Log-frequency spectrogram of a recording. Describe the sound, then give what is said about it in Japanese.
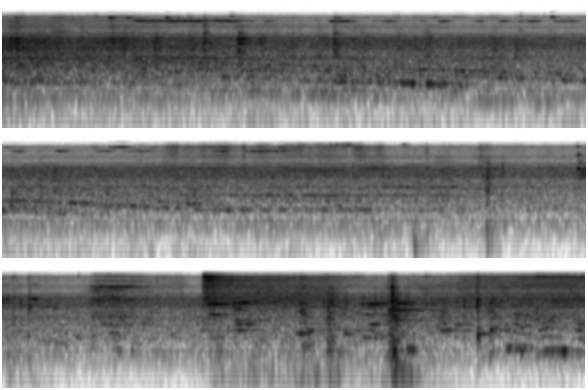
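Steady rumble of a Nagoya Municipal Subway Higashiyama Line car bound for Fujigaoka running on rails around Sakae station, with rhythmic wheel clatter, rising and falling motor whine, and occasional sharp squeals and clunks as the train moves along. “耳で楽しむ鉄道旅 名古屋市営地下鉄東山線 高畑→藤が丘”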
